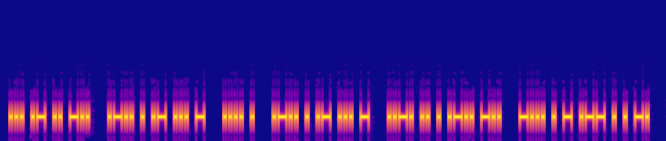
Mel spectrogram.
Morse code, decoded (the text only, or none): SAID LEAST HE LEAST FIELD BETWEEN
